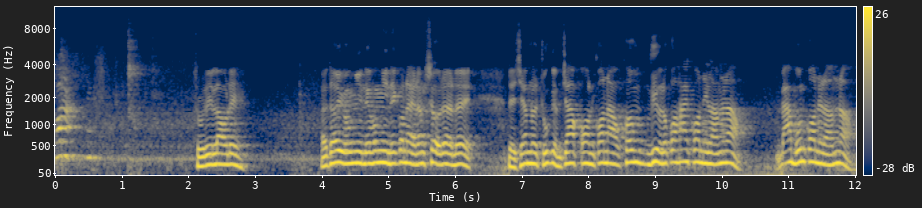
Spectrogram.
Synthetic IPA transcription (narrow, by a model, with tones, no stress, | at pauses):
t͡ɕu˨˦ɗi˧la˧wɗi˧ | ə˨˩jt̪ʰə˧jhə˧wŋ͡mɲi˨˩nt̪ʰe˨˦whə˧wŋ͡mɲi˨˩nt̪ʰe˨˦kɔ˧nːa˨˩jɗaː˧ŋsə̰ː˧˨ɗə˧jəː˨˩ɗə˧˩j | ɗe˧˩sɛ˧mnaː˨˩t͡ɕu˨˦ki˧˩əmt͡ɕaː˧kɔ˨˩nkɔ˧nːaː˨˩wxə˧wŋ͡mvṵ˨nɔ˨˦kɔ˨˦ɦaː˧jkɔ˧nt̪ʰi˨˩laː˨˩mə˨˦naː˨˩w | ɓaː˧ɓo˨˦ənkɔ˧nt̪i˨˩laː˨˩m˧˦naː˨˩w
